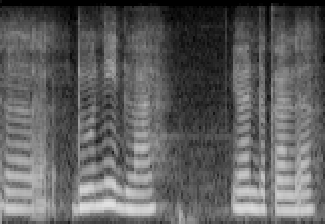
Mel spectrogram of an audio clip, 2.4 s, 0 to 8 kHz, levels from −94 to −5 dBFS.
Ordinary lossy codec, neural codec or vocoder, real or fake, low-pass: MP3, 64 kbps; codec, 32 kHz, 1.9 kbps, SNAC; fake; 7.2 kHz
